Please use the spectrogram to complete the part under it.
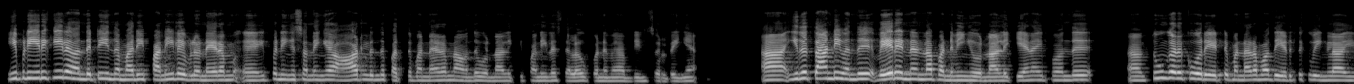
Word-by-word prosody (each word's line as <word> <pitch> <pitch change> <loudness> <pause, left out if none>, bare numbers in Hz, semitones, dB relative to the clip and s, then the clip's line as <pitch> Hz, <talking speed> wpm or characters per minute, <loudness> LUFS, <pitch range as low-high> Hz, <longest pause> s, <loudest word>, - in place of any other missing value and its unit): இப்பிடி 290 +1 +3
இருக்கீல 305 +1 +3
வந்துட்டு, 245 +1 -1
இந்த 240 -1 0
மாரி 225 +1 +2
பணில 230 +4 +1
இவ்வளோ 210 0 -1
நேரம் 205 +1 +2
அ, - - -1 0.2
இப்ப 200 +6 -7
நீங்க 220 -1 -3
சொன்னீங்க 215 -1 -4 0.2
6ல 220 0 0
இருந்து 215 +1 -5
10 195 +1 -9
மணி 180 -1 -6
நேரம் 195 +1 -3
நான் 180 -2 -3
வந்து 180 +1 -6
ஒரு 165 - -10
நாளைக்கு 170 +1 -9
பணில 175 +1 -6
செலவு 170 +1 -5
பண்ணுவேன் 165 0 -6
அப்டீன்னு 155 +1 -12
சொல்றீங்க. 155 +1 -9 0.8
அ, - - +6 0.3
இதத் 285 +1 +2
தாண்டி 275 +1 +6
வந்து 250 +2 +3 0.2
வேறு 265 +4 +9
என்னென்ன 240 -1 +2
பண்ணுவீங்க 195 -2 -2
ஒரு 175 - -8
நாளைக்கு? 180 +1 -1
ஏன்னா 205 +1 -3
இப்போ 200 0 -11
வந்து, 210 +2 -2 0.5
அ - - -1 0.2
தூங்குறதுக்கு 285 -2 +2
ஒரு 230 - +2
8 230 +2 -5
மணி 205 -1 -2
நேரமாவது 220 -1 0
எடுத்துக்குவீங்களா, 200 -2 -3
210 Hz, 200 wpm, -21 LUFS, 185-240 Hz, 0.8 s, வேறு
